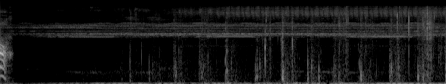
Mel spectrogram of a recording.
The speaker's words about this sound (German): Schon hört man draußen lautes Stampfen und ein großer Vogelstrauß steckt seinen Kopf ins Fenster der Maschine.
